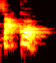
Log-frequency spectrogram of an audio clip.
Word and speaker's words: Sako: I'm pronouncing that word that he told me how to pronounce it, Sako.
